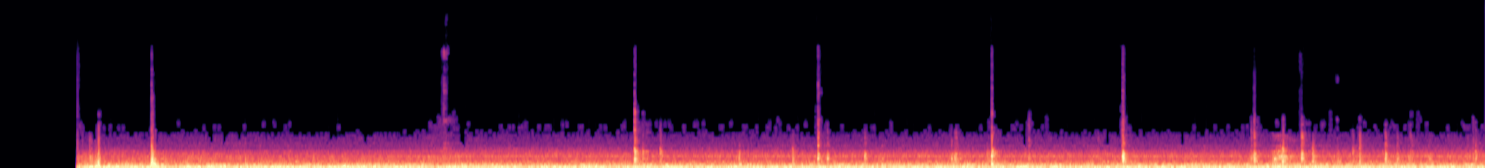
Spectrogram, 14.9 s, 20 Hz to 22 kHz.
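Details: 2001 Toyota Celica GTS petrol engine running loud and rough: dense knocking clatter with occasional sharper raps; owner attributes it to a bad rod bearing, rod knock.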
